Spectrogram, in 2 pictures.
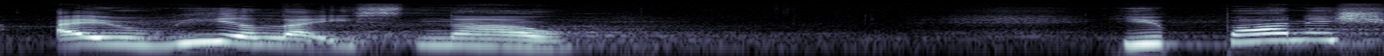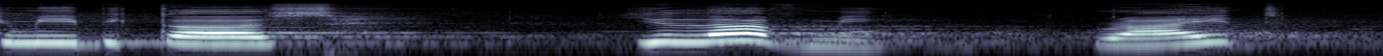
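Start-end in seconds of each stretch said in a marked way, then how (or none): none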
